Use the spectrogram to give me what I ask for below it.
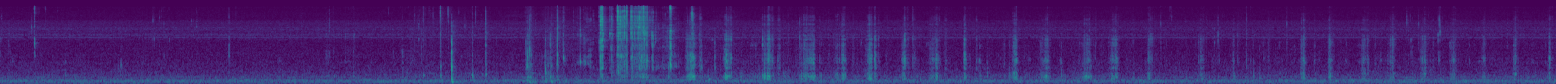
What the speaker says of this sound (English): Let's see how some La Botanera tastes on one of these chips.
